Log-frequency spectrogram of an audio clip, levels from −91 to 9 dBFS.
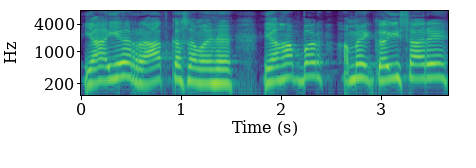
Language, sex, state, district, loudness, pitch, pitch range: Hindi, male, Jharkhand, Garhwa, -14 LUFS, 255 Hz, 225-275 Hz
